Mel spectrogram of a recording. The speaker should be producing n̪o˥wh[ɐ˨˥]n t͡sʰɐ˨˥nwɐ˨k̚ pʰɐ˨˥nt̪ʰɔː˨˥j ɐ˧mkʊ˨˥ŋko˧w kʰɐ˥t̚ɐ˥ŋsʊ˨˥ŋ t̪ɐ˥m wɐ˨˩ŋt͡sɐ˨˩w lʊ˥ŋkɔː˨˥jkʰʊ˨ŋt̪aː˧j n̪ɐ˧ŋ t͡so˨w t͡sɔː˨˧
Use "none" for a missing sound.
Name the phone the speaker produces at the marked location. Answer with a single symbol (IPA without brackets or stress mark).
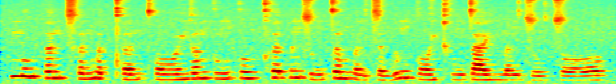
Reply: ɐ˧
